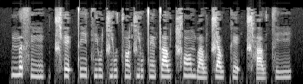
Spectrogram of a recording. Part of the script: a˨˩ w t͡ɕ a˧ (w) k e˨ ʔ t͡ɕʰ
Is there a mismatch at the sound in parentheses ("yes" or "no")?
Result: no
